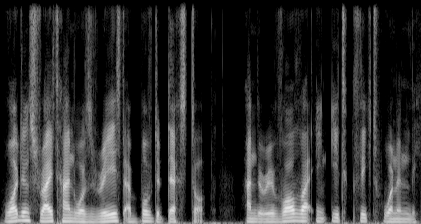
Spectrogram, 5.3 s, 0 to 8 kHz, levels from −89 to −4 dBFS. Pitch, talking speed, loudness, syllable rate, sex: 105 Hz, 195 wpm, -21 LUFS, 5.5 syllables/s, male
